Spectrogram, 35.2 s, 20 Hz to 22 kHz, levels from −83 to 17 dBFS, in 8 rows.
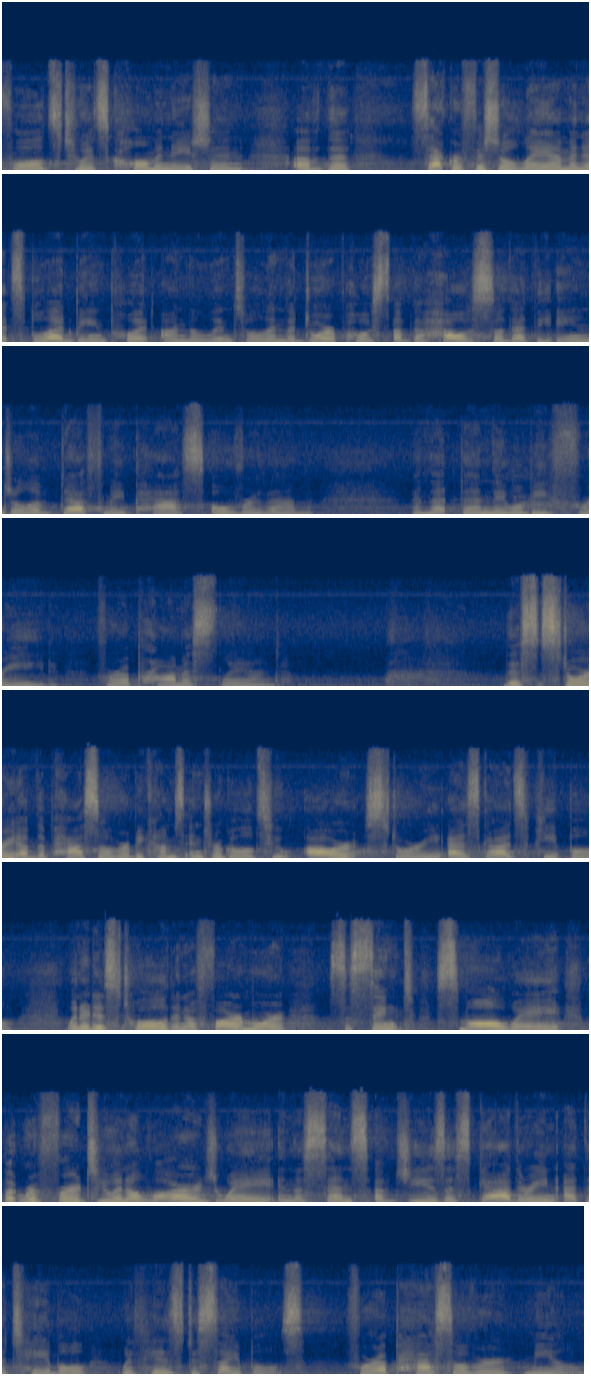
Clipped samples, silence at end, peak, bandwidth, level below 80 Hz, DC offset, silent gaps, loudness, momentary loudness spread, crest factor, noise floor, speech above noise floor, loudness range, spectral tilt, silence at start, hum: under 0.1%; 0 s; -8 dBFS; 15 kHz; -70 dBFS; under 0.1%; none; -28 LUFS; 11 LU; 20 dB; -56 dBFS; 28 dB; 8 LU; -4 dB/octave; 0 s; none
